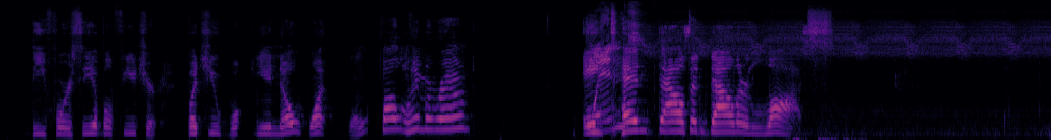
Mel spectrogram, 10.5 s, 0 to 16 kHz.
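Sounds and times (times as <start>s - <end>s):
speech: 0.3s - 4.8s, 5.8s - 8.4s
laughter: 5.9s - 6.9s
cicadas buzzing: 5.9s - 10.5s.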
